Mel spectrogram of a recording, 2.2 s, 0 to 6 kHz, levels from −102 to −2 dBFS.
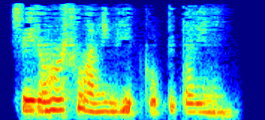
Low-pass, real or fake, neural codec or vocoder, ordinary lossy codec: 5.4 kHz; fake; codec, 44.1 kHz, 0.9 kbps, DAC; MP3, 24 kbps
